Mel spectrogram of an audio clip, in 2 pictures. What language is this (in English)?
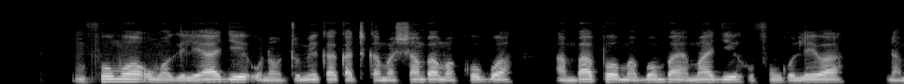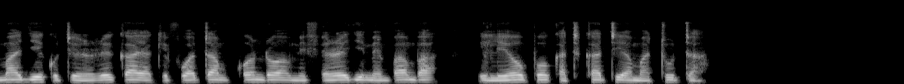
Swahili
